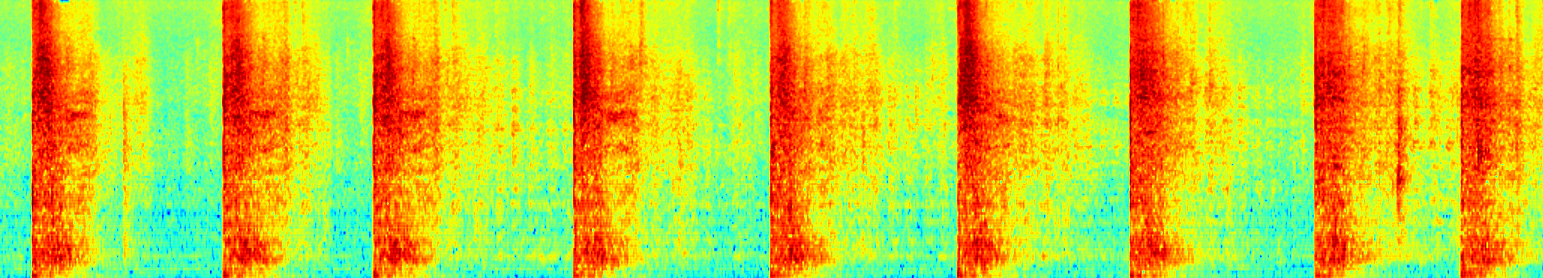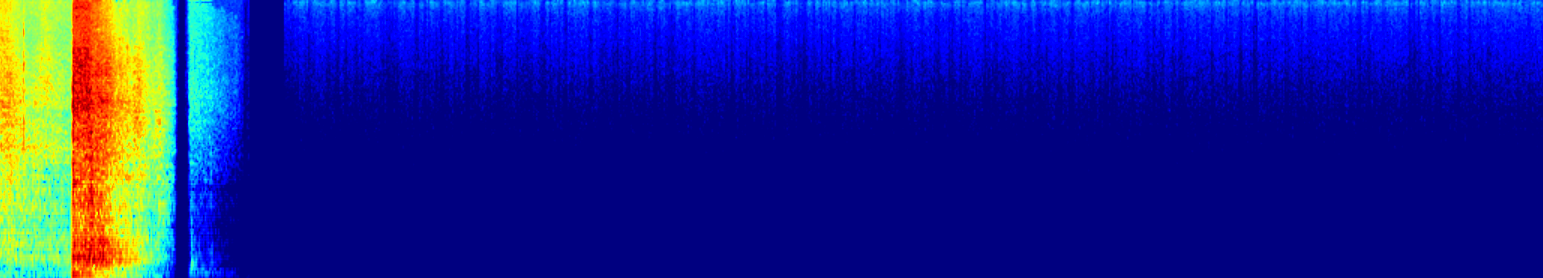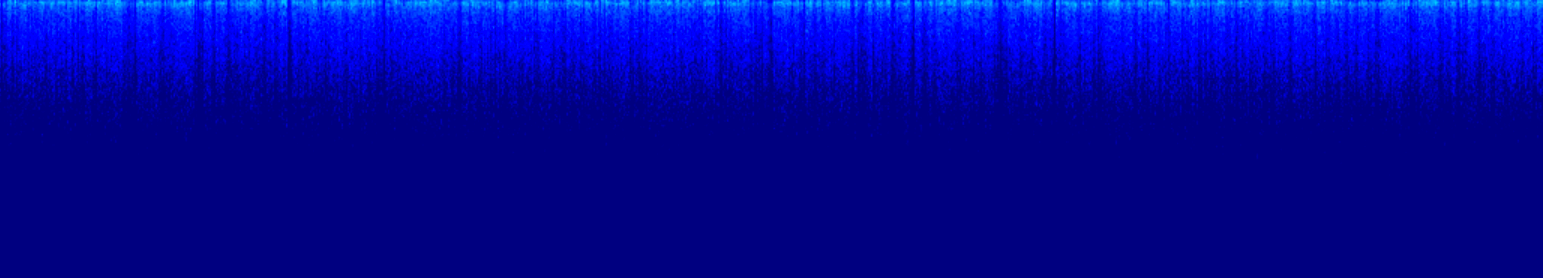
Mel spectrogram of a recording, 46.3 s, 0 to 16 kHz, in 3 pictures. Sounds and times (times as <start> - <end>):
Door: 7.7 - 17.1.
